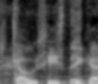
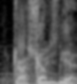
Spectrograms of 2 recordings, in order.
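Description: First: The word starts with the sounds 'caus'. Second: The word starts with the sounds 'casu'. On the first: This is the form the other person used. The speaker calls it wrong. "Causística, has dicho" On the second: This is the form the dictionary has. The speaker calls it right. "Ellos tienen casuística"

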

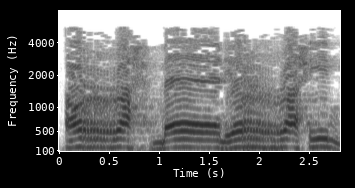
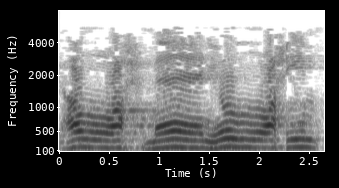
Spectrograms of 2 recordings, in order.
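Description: First: The r sound is trilled with many taps. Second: The r sound has almost no trill. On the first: "بالغ في الايه؟ في التكرير، فولد ايه؟ راءات عديده" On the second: "اخفاها، ده غلط"

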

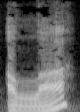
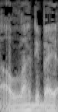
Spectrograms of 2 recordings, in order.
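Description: First: The word has a dark, full, rounded vowel. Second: The word has a light, thin, bright vowel. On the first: "tebal berbunyi Allah, berbunyi O, tebal" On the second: "Berbunyi Allah berbunyi tipis"

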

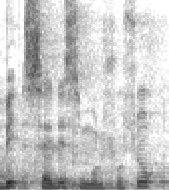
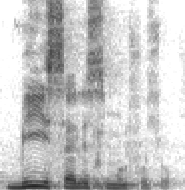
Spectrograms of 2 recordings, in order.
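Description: First: A glottal stop is pronounced in the first word. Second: No glottal stop; a long i sound instead. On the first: "عوض بئس الاسم الفسوق" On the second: "هذا إبدال"

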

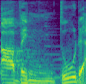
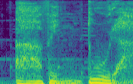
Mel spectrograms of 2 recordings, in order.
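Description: First: The word is said quickly and loosely. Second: The word is said slowly with clear syllables. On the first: The speaker calls it wrong. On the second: The speaker calls it right.

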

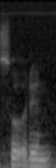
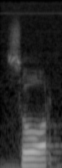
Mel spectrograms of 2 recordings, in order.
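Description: First: A glottal stop closes the first syllable. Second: The glottal stop becomes a long vowel. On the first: "عينه همزة ساكنة" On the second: "بإبدال الهمزة حرف مد"

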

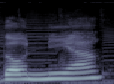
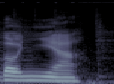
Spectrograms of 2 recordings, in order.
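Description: First: The middle sound is n followed by i. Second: The middle sound is a single ñ sound. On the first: The speaker calls it right. "es Doña ... Es con N-I" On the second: The speaker calls it wrong. "y no Doña"

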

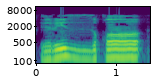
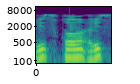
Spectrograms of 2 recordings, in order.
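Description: First: The z sound is fully voiced without breath. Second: The z sound is breathy with air flowing. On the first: The speaker calls it right. "الزاي ليس مهموسا" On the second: The speaker calls it wrong. "لو لم ننتبه سنقول"

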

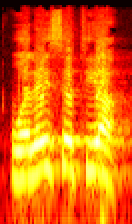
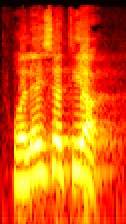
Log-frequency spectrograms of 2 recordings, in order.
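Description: The two takes are said the same way.

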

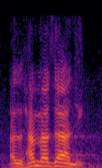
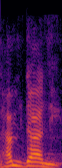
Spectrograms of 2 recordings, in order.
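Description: First: The middle consonant is a voiced th sound. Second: The middle consonant is a plain d sound. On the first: The speaker calls it right. "لا، الهمذاني" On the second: The speaker calls it wrong. "هناك من يقول الهمداني، لا"

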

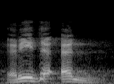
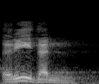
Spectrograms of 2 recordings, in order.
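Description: First: The word keeps a glottal stop before the final vowel. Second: The word has no glottal stop; the consonants run together. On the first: The hamza is kept in the word. "وقرأ الباقون من القراء السبعة والعشرة" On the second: The hamza is dropped and its vowel moves to the consonant before it. "حركوا الدال بحركة الهمز وحذفوا الهمزة، فقرأ ريدا"

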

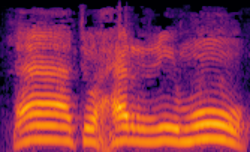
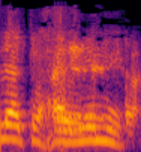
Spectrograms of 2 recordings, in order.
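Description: First: The final vowel is held long as a full u. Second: The final vowel is cut short like a fatha. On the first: The speaker calls it right. "عندك واو جماعة يا أخي" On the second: The speaker calls it wrong. "لا تقول لا تحرموا، أنت تجعلها فتحة"

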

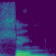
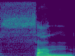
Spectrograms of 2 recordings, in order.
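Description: First: The vowel is a rounded Spanish-like 'o'. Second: The vowel is an unrounded 'uh' sound. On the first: The speaker calls it wrong. "No se pronuncia son" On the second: The speaker calls it right. "sino son"

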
